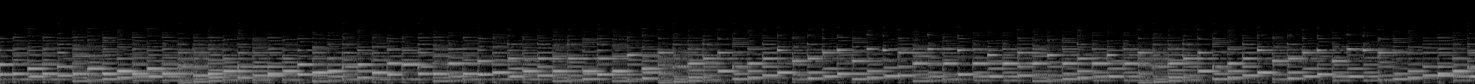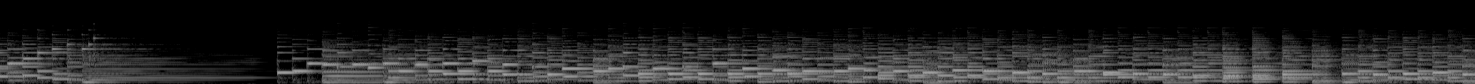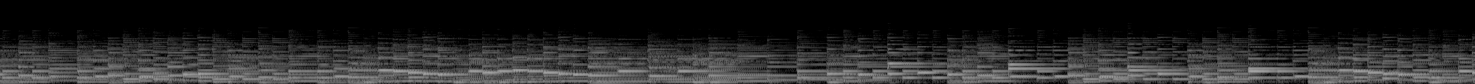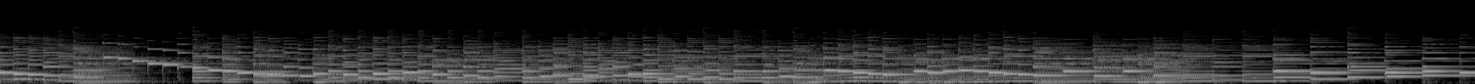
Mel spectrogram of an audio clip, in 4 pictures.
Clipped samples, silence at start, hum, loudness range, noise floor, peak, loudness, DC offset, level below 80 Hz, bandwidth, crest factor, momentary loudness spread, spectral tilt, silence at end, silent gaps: under 0.1%; 0 s; none; 2 LU; -55 dBFS; -16 dBFS; -32 LUFS; under 0.1%; -58 dBFS; 7.8 kHz; 14 dB; 4 LU; -7.5 dB/octave; 0 s; none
